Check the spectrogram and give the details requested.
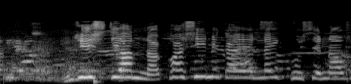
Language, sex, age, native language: Icelandic, male, 11, Icelandic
